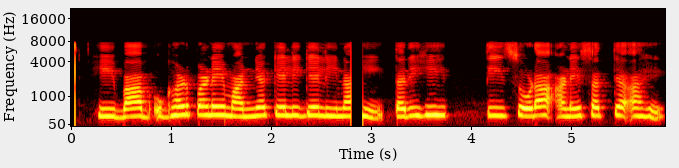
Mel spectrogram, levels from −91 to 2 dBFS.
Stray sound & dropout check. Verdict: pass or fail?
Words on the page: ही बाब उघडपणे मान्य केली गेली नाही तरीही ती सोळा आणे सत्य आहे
fail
